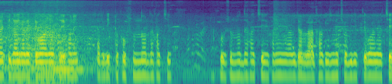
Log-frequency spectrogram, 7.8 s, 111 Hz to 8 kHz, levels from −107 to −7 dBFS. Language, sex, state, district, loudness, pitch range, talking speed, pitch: Bengali, male, West Bengal, Jhargram, -20 LUFS, 170-175 Hz, 175 wpm, 170 Hz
